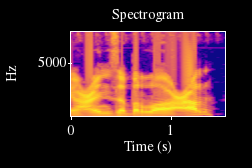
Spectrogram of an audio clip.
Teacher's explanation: جیسا کہ یہ دیکھ لیں، عین زبر را عر، یہ دیکھیں را ساکن ہے، را ساکن سے پہلے حرف پر زبر آ گئی، تو اس صورت میں ہم اس را کو پر پڑھیں گے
